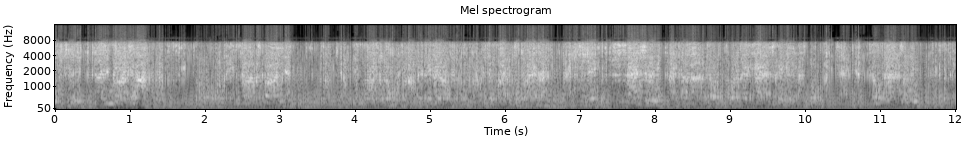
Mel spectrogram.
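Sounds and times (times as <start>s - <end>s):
live hip-hop music with strong bass: 0.0s - 12.0s.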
